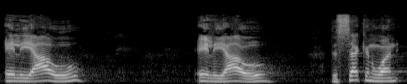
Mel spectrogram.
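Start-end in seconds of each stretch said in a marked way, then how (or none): 0.1-0.8 "Eliyahu" said ay-lee-YA-hoo; Hebrew pronunciation. Shown as a demonstration. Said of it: "The first prophet is pronounced Eliyahu". 2.0-2.7 "Eliyahu" repeated as ay-lee-YA-hoo; Hebrew pronunciation. Shown as a demonstration. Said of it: "The first prophet is pronounced Eliyahu".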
